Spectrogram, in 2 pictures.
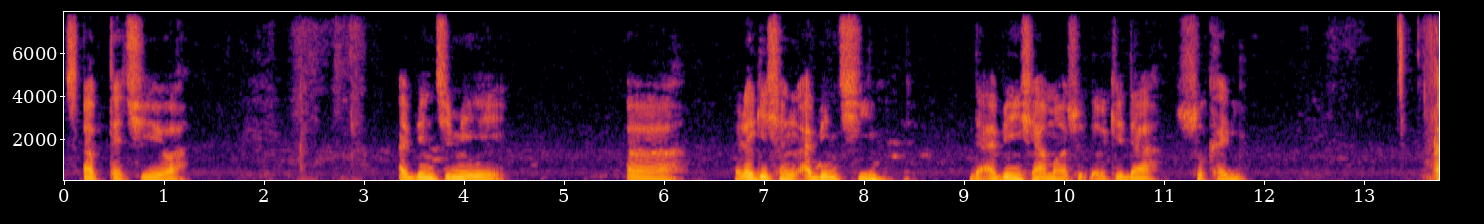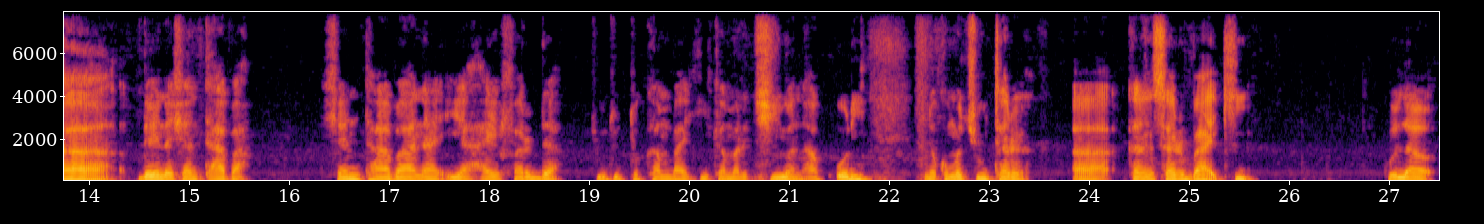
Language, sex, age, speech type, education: Hausa, male, 15-29, spontaneous, tertiary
